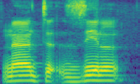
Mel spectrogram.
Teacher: panjang ada tanda khas seperti ini gazzaniga najzil timnya berharakat sukun dibaca mati juga di Qalqalah dipantulkan suaranya najzil zatnya disini meskipun ada Ya Sukun Jangan dibaca Mad ataupun · Kadzalika najzil, jimnya berharokat sukun dibaca mati, dikolkolah, dipantulkan suaranya. najzil.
